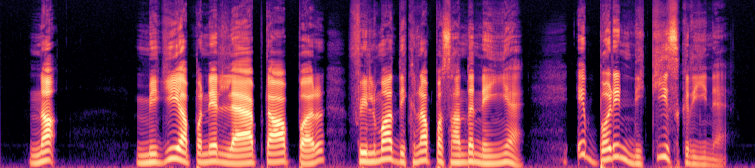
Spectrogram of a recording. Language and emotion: Dogri, disgusted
